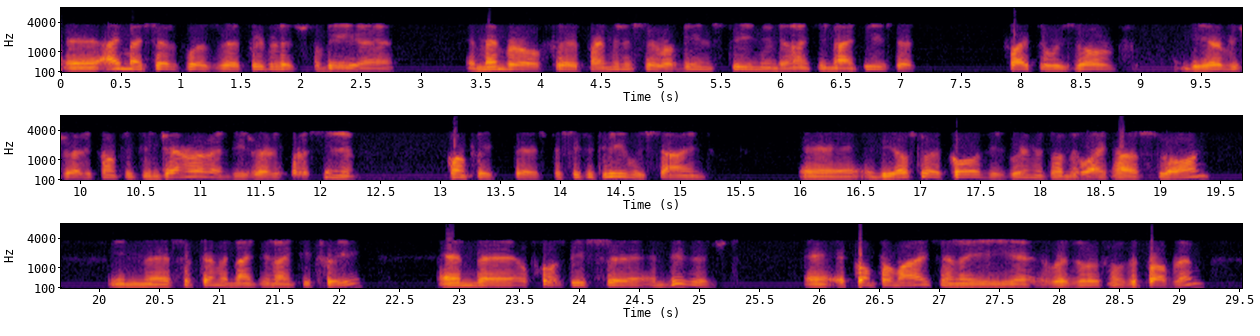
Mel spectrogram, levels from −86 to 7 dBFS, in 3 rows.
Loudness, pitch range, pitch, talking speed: -24 LUFS, 85-105 Hz, 95 Hz, 140 wpm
